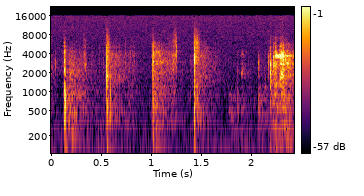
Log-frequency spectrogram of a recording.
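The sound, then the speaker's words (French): Someone knocks on a door: four sharp, evenly spaced raps, followed by a few softer, scattered sounds. “L'on frappe à la porte.”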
